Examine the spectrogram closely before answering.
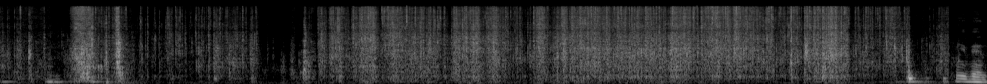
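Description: A plastic bag crinkles loudly as it is handled.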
